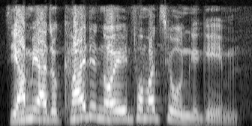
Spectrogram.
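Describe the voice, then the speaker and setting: A man's voice: sits high, very animated, quick pace, a bit bright, no echo, muffled recording. A man making a prank call to a scam call center, impatient and lecturing, talking over the other side. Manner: impatient, lecturing, interrupts often. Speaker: scam-baiting caller.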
